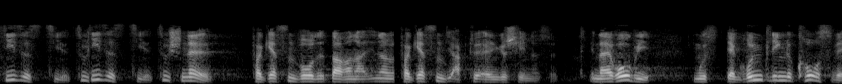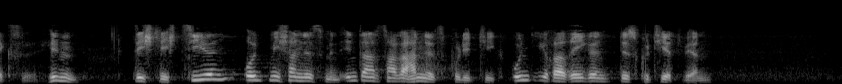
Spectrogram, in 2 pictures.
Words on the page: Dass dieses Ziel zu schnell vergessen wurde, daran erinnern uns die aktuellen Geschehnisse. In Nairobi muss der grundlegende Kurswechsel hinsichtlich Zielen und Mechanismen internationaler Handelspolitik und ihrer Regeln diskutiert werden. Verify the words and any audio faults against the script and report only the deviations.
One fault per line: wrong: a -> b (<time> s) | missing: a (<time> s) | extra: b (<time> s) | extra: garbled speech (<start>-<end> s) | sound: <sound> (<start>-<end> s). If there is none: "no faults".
extra: dieses Ziel zu (0.9 s)
wrong: uns -> vergessen (4.0 s)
